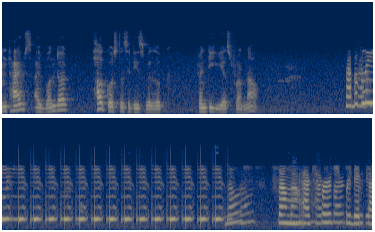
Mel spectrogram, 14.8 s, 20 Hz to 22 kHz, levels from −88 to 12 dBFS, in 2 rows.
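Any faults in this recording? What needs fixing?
Echo with no canceller runs through the whole speech clip. Each phrase returns about 10 dB quieter, roughly a fifth of a second later, thinner than the original. The far end is playing the call on a loudspeaker, and its microphone sends that sound back without any cancellation. Room reverberation would smear continuously from the first instant, but this is a distinct, delayed repeat. Enabling acoustic echo cancellation at the far end, or switching it to a headset, would prevent it.

Stutter with silent gaps occurs from 7.65 s to 11.89 s. A 194.56 ms fragment of the speech repeats 14 times, each followed by 108.54 ms of digital silence, giving a steady 303.1 ms cycle. The audio that belonged in that span never plays. Packet-loss concealment would produce smeared, decaying fill, whereas here the exact same chunk returns at an even pace with dead silence between. 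The likely cause is a stalled stream that replays its last buffer on each retry and then runs empty. Flushing or muting the buffer on underrun, instead of replaying it, would prevent it.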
